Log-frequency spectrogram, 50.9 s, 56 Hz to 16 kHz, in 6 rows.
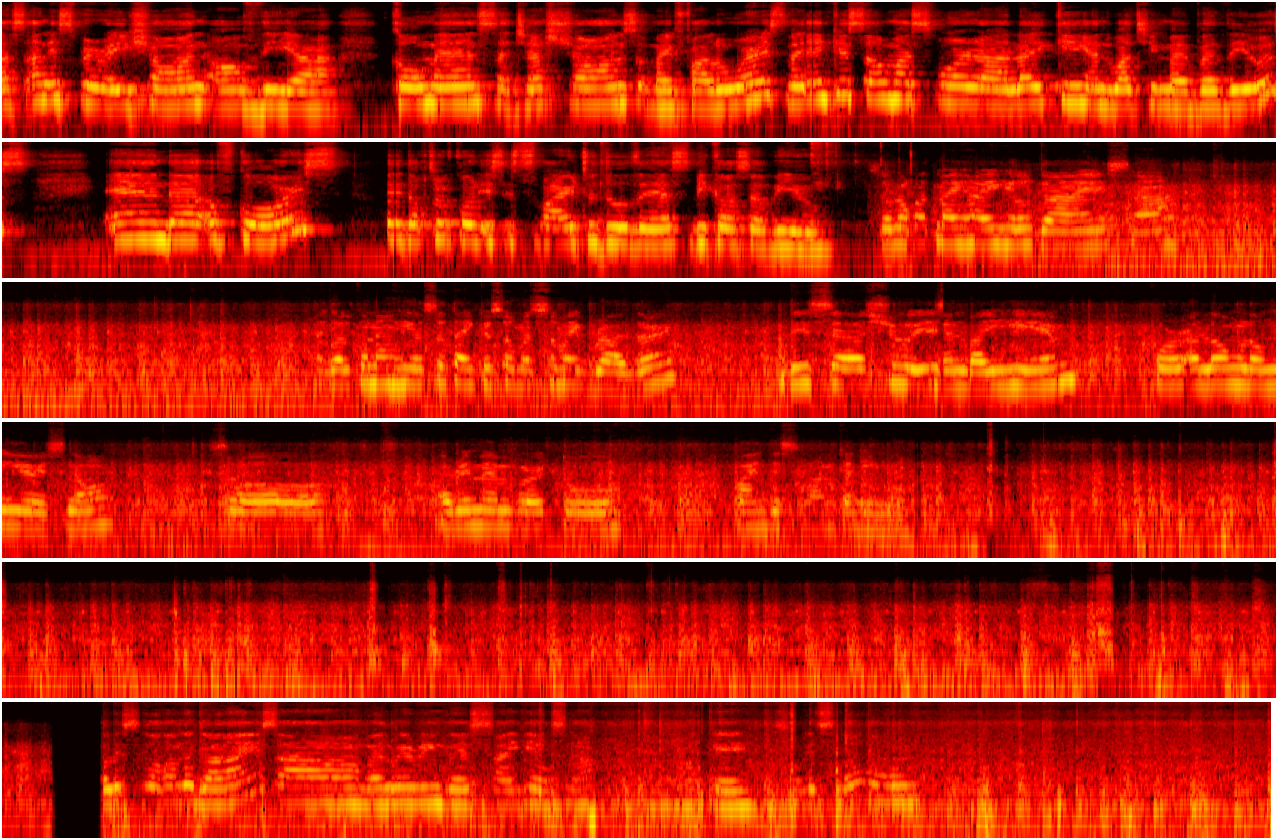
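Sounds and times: car engine running: 0.0s - 50.9s.

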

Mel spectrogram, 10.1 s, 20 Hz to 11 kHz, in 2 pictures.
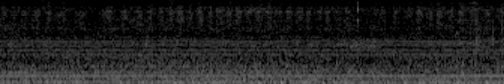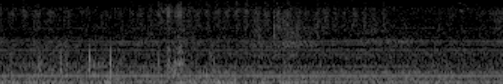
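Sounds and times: low steady hum: 0.0s - 10.0s
marker scratching on paper: 6.6s - 7.2s.

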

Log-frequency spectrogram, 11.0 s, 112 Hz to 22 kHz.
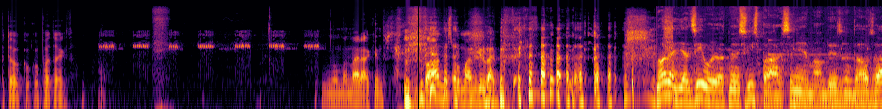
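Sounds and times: high animal chirps: 1.2s - 4.1s.

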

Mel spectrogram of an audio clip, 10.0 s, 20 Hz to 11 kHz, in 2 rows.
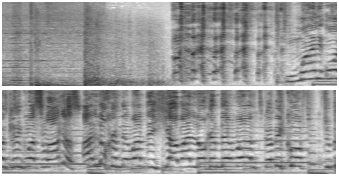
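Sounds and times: background music: 0.0s - 1.7s, 2.6s - 10.0s
explosion: 0.4s - 2.6s
person coughing: 2.6s - 4.3s.

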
